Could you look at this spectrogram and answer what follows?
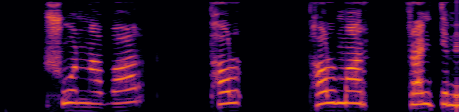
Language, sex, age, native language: Icelandic, male, 8, Icelandic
